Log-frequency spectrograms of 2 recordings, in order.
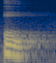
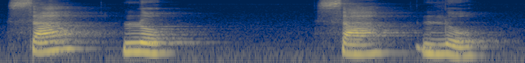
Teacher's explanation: the AU in French is pronounced as an open O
